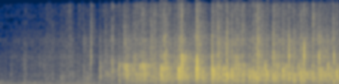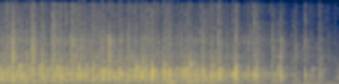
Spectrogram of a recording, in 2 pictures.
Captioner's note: applause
